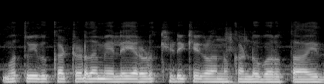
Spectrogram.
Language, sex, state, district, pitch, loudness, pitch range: Kannada, male, Karnataka, Bidar, 130 Hz, -14 LUFS, 125-135 Hz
